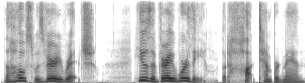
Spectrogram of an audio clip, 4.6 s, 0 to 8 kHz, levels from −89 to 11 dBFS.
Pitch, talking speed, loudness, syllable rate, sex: 205 Hz, 185 wpm, -17 LUFS, 5.7 syllables/s, female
